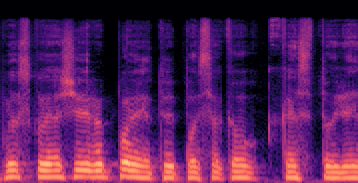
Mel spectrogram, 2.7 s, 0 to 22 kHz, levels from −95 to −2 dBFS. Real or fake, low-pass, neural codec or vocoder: fake; 14.4 kHz; codec, 44.1 kHz, 2.6 kbps, SNAC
